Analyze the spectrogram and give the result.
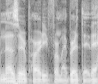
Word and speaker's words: Nazar: Yeah, but if you look on Instagram, it's just No Nuzzar, which is spelled N-A-Z-A-R.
